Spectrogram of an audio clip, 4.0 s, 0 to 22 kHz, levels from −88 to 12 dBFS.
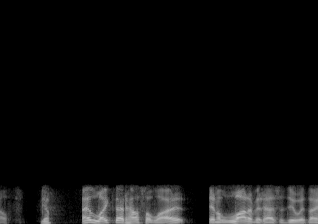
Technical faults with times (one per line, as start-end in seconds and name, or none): none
